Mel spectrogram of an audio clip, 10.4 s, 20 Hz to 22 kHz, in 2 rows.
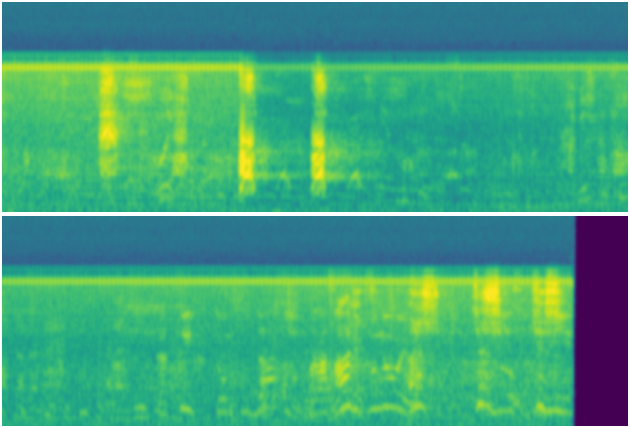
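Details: Shepherd dog during a training session in Horlivka on 6 June 2021, giving a few sharp, loud barks in the first seconds. The handlers keep talking quietly, giving commands and praising the dog, with softer noises in between.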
